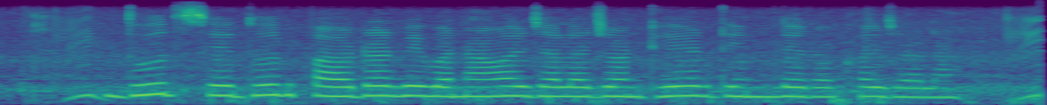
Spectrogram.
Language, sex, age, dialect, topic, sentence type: Bhojpuri, female, <18, Southern / Standard, agriculture, statement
